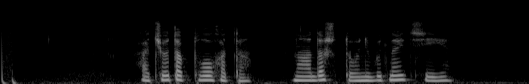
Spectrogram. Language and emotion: Russian, neutral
